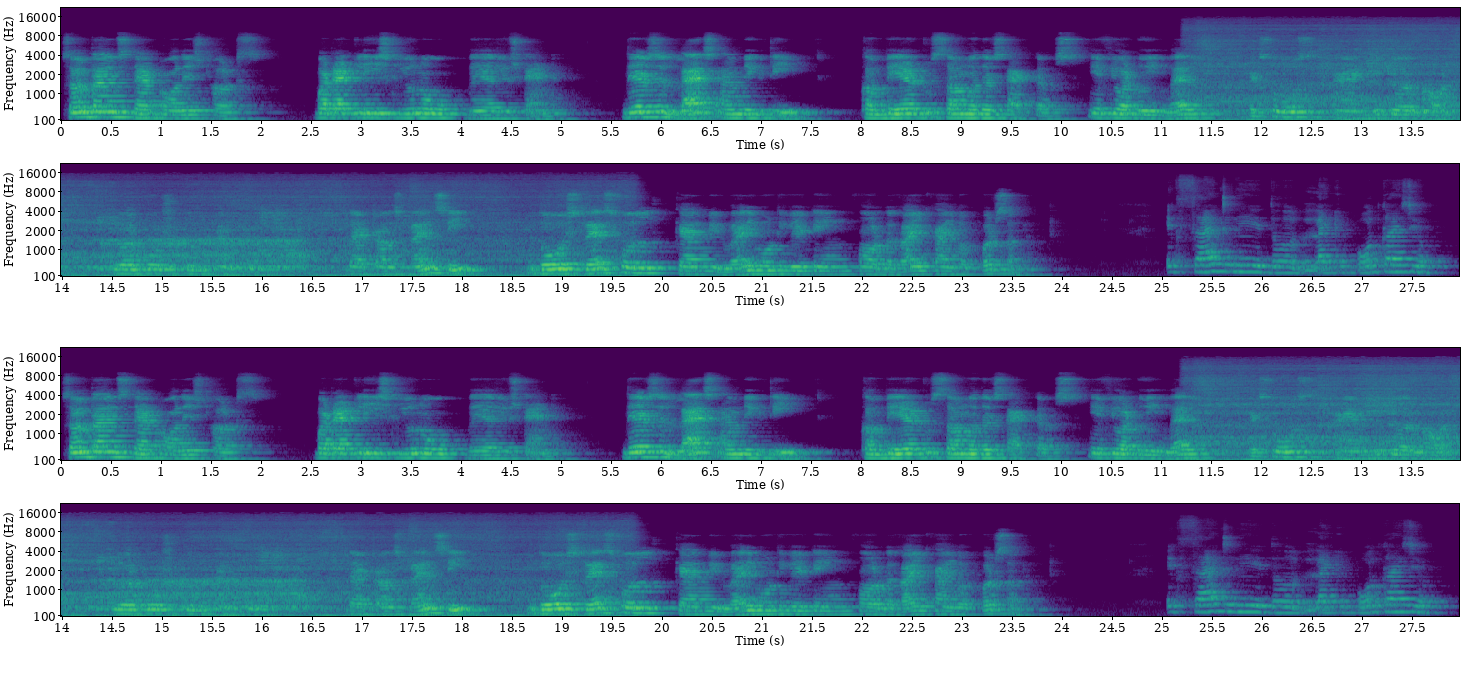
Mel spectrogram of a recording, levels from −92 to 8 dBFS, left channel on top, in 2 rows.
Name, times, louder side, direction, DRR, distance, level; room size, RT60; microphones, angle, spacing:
voice 1, 0.0-1.9 2.5-4.9 5.6-7.4 8.0-11.5 11.9-13.9 14.5-16.1 16.8-18.1 18.6-23.6, left 1 dB, ahead, -3 dB, 0.5 m, -25 dB
sound 1, 11.2-19.7, equal, 35° right, 1.1 m, -22 dB
voice 2, 25.0-27.6, left 1 dB, 60° left, 0 dB, 0.7 m, -35 dB
4.4 x 2.1 x 2.2 m, 0.69 s
head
